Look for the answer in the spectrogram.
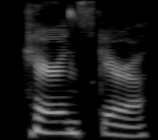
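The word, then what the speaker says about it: Karen Skarra: It's Karen Scara. – Karen Scara. Okay, awesome. Mm-hmm. And that's spelled K-A-R-E-N. Last name is S-K-A-R-R-A.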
